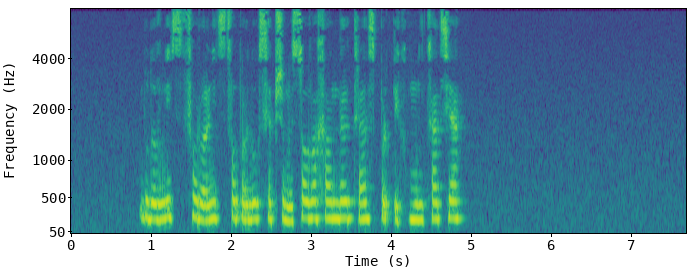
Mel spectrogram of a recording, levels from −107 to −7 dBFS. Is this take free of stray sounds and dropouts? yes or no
yes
